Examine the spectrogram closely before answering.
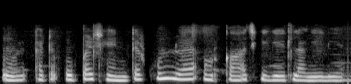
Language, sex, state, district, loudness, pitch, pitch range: Marwari, female, Rajasthan, Nagaur, -15 LUFS, 215 Hz, 195-235 Hz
